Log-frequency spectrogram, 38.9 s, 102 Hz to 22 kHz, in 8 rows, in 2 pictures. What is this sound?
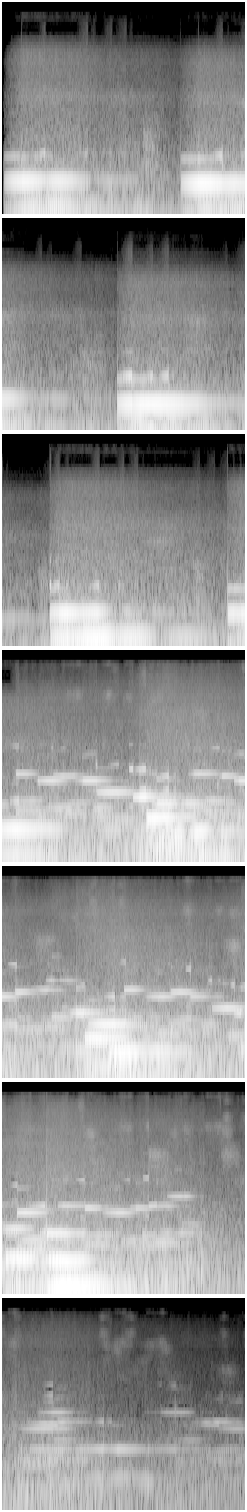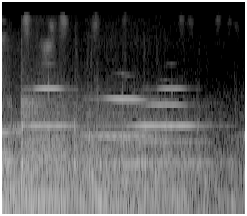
Tape Bowls 2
